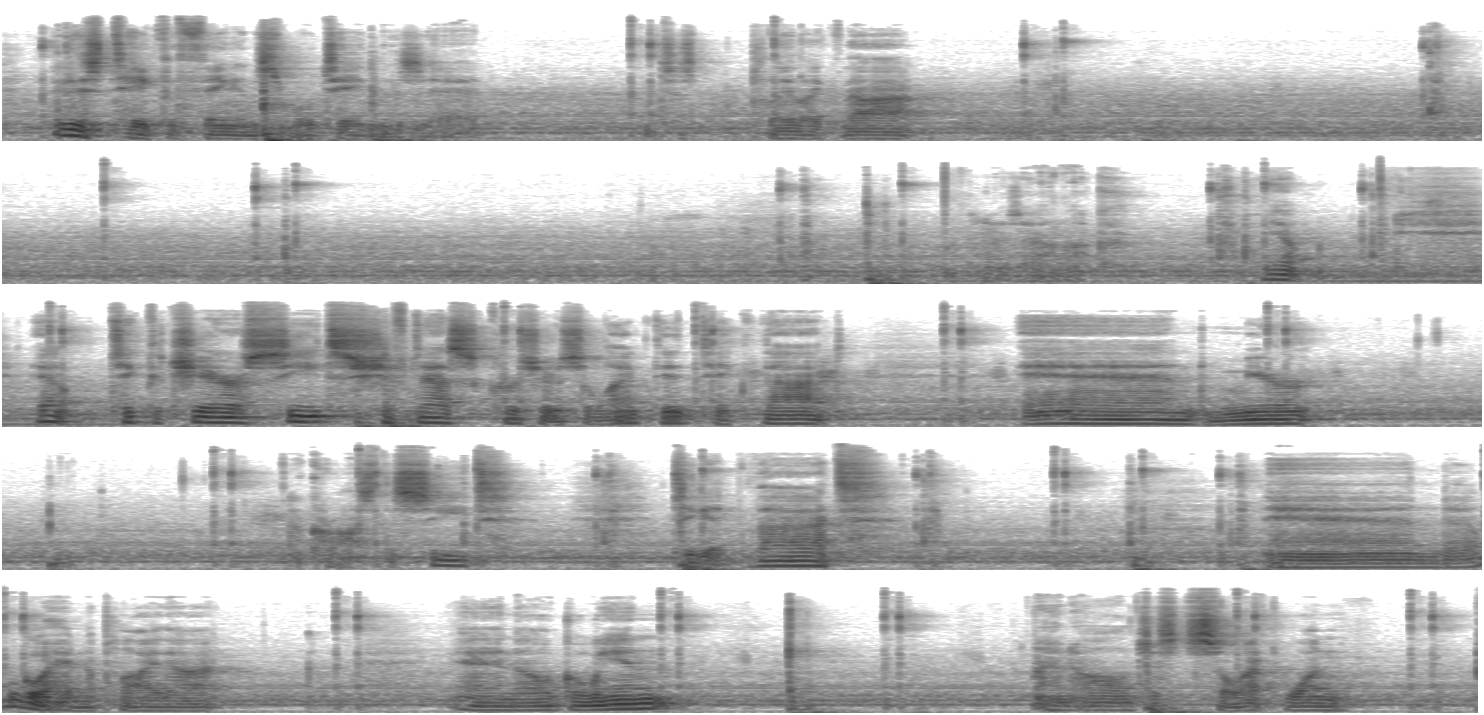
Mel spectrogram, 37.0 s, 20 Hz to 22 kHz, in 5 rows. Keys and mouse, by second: 1.3 r, 3.9-5.6 drag, 5.4-7.1 middle drag, 7.9-9.7 drag, 8.9-10.5 middle drag, 11.8 a, 15.1-16.9 drag, 16.9 shift+s, 18.5-21.3 drag, 23.3-25.1 drag, 24.6-26.0 middle drag, 25.7 a, 27.6-29.3 drag, 29.3 middle click, 29.7-34.7 drag, 33.6 Tab, 35.4 a, 35.8-36.9 drag.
